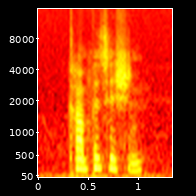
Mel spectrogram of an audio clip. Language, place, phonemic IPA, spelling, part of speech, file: English, California, /ˌkɑm.pəˈzɪʃ.ən/, composition, noun, En-us-composition.ogg
- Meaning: 1. The act of putting together; assembly 2. A mixture or compound; the result of composing 3. The proportion of different parts to make a whole 4. The general makeup of a thing or person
